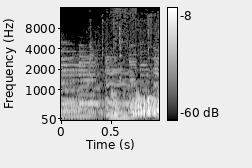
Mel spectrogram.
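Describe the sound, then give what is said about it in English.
A pigeon, met by chance under a bush in Amsterdam, coos in a low, throaty burbling murmur that rises slightly in strength toward the end of the brief moment, with no one speaking. “This is the last story in this first Here in Holland podcast, a chance encounter with a pigeon.”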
